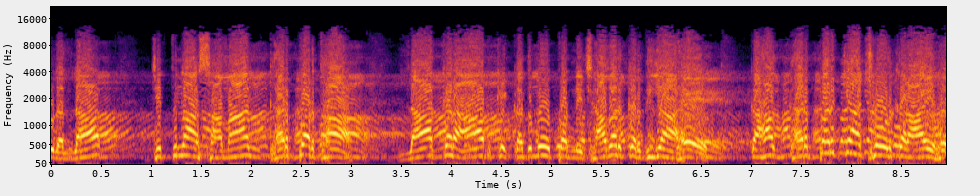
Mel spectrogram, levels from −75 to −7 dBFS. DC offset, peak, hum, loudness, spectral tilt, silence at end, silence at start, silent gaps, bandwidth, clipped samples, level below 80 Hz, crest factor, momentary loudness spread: 0.5%; -4 dBFS; none; -13 LUFS; -3.5 dB/octave; 0 s; 0 s; none; 13.5 kHz; under 0.1%; -46 dBFS; 10 dB; 7 LU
